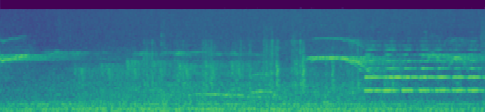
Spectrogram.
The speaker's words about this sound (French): Et ça, c'est, je pense, je ne sais pas si les sons ils arrivent jusqu'à l'hôpital. Et c'est les gens qui tous les soirs vous applaudissent et vous soutiennent et vous disent merci.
